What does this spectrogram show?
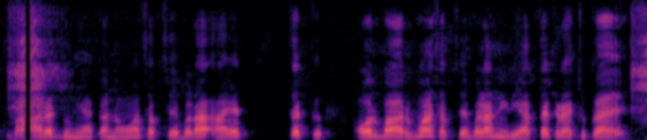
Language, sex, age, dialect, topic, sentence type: Hindi, male, 18-24, Awadhi Bundeli, banking, statement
